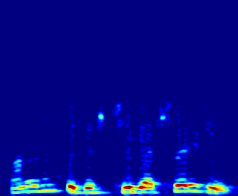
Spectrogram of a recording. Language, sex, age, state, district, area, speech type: Kashmiri, male, 30-45, Jammu and Kashmir, Budgam, rural, conversation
